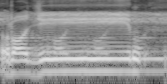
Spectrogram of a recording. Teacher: آپ نے کھینچنا نہیں ہے را کی زبر کو. اعوذ باللہ من الشیطان الرجیم رجیم راجیم راجیم، یہ نہیں ہونا چاہیے.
